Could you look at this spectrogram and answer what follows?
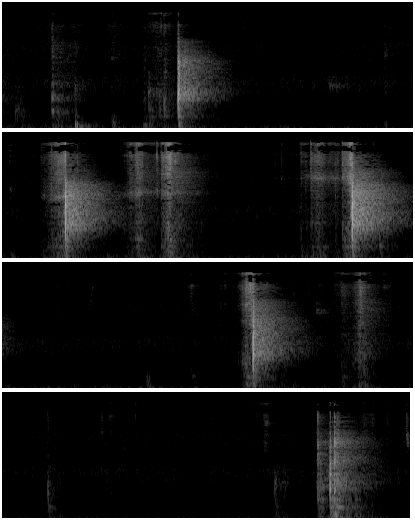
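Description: Knife slicing through half a lemon on a board, a handful of sharp, separated cuts and taps spaced a few seconds apart, close and fairly faint against a quiet background.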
